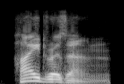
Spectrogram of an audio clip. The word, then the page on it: hydrozoan: British English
